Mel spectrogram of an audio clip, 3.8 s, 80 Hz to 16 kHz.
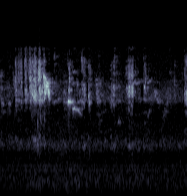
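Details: At a nest in Pennsylvania farm country on 5 February 2023, bald eagles on a visit give a burst of fast, high chittering notes, followed by scattered thin squeaks and a brief downslurred whistle.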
